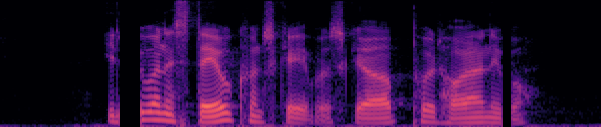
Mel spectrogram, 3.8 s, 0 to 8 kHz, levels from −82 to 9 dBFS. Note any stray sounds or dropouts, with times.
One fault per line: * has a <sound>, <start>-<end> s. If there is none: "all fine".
* has a dropout, 0.7-0.9 s
* has a dropout, 3.1-3.2 s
